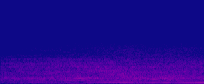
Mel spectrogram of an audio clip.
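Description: Steady background noise: an even hiss over a low hum, swelling slightly in the middle, with no distinct events.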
